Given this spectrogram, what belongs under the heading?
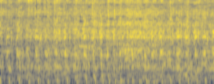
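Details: Hero Splendor Plus single-cylinder motorcycle at idle after tappet adjustment: steady even thump, no sharp ticking from the valve cover; earlier tapping was tappet, not timing chain.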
